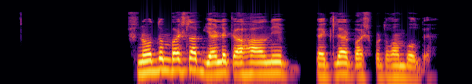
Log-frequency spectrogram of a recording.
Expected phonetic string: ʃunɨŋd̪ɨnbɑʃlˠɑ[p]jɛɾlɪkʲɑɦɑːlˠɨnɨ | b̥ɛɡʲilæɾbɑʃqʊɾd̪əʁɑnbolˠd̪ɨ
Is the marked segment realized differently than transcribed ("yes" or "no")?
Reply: no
